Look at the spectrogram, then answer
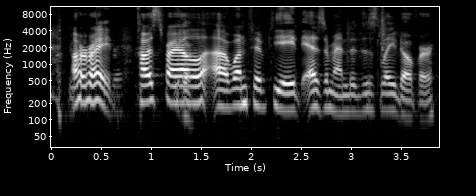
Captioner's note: laughing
